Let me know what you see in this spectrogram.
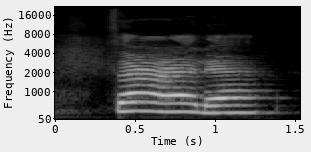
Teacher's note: ഫ ലൈറ്റ് ആക്കിയിട്ട് ഉച്ചരിക്കുക കേട്ടോ. മേലെ മുൻപല്ലിൻ്റെ അറ്റം താഴെ ചുണ്ടിൻ്റെ ഉൾവശത്ത് കൊണ്ടുപോയിട്ട് വെച്ചിട്ട് ഉച്ചരിക്കുക. ഫഅല.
